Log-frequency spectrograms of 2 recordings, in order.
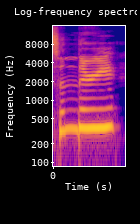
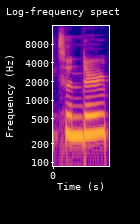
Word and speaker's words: Sunder: name is um my username if you're wondering how to pronounce it is called Sunder and I I honestly at this point do not mind if you call me tunder because it happens um tunder Thunder whatever but yes I am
